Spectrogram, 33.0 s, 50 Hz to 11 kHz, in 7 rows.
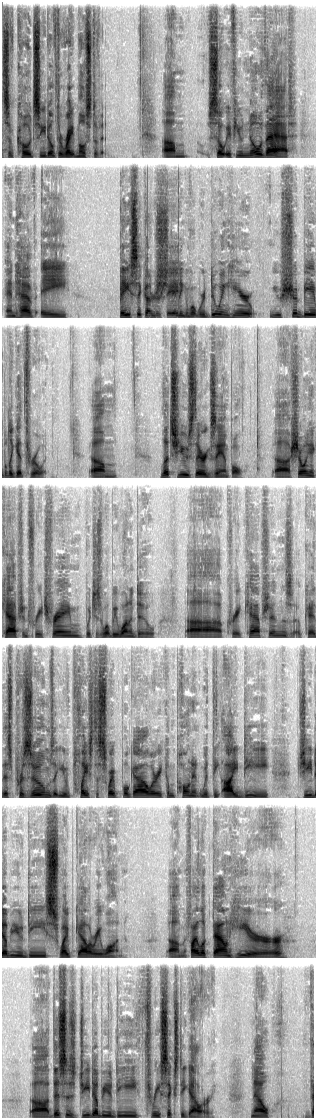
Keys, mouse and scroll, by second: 2.3 F7, 11.1-12.4 drag, 26.4-26.7 drag, 29.8 click.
